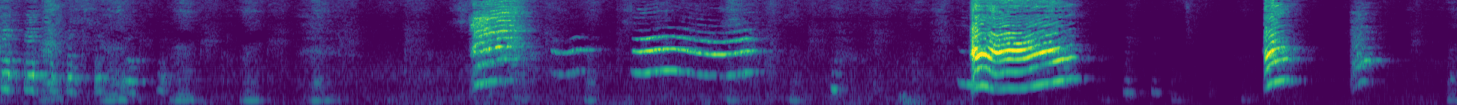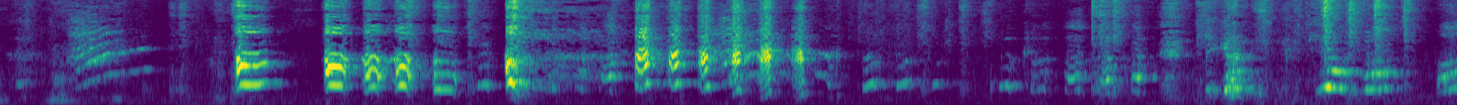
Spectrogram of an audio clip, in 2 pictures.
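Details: Pet Chihuahua sisters indoors react to strange sounds made by their owner: high, wavering whines sliding up and down, then a lively run of quick yips and short sharp barks, with a woman's voice early on.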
